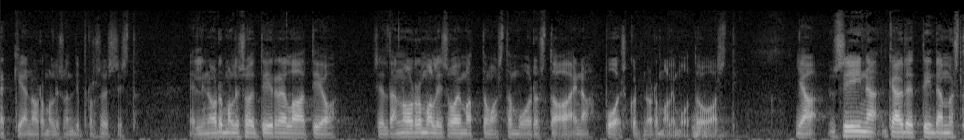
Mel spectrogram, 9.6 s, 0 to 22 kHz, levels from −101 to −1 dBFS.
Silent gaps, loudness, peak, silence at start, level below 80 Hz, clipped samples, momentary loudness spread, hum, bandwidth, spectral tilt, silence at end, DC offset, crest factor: none; -37 LUFS; -18 dBFS; 0 s; -70 dBFS; under 0.1%; 16 LU; none; 16 kHz; -5.5 dB/octave; 0 s; under 0.1%; 20 dB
